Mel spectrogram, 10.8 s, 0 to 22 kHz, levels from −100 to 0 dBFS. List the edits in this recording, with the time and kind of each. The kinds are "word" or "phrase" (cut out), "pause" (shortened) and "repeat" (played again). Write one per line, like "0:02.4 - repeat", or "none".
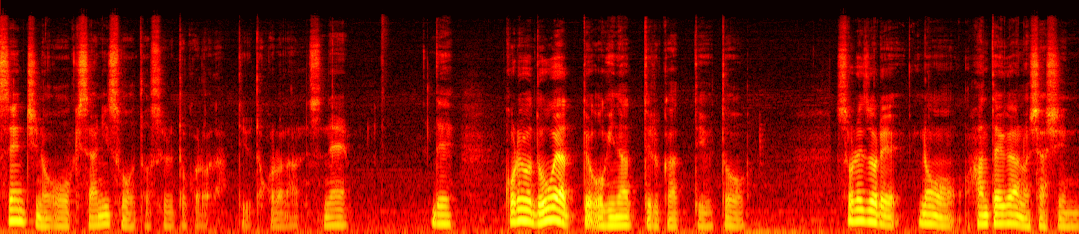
0:02.3 - pause
0:04.1 - pause
0:08.3 - pause
0:09.1 - pause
